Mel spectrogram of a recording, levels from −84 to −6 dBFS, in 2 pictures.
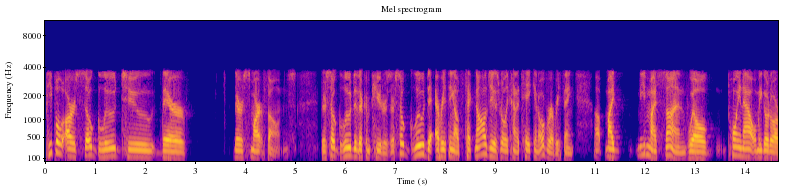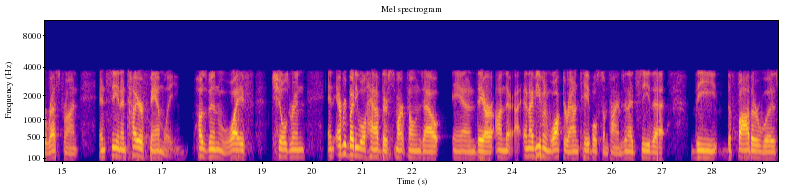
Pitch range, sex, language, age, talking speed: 105-130 Hz, male, English, 40-59, 155 wpm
